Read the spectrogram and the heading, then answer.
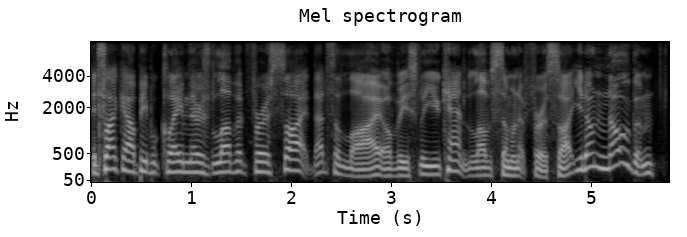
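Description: A man's voice: a little high, very animated, fairly quick, no echo. Guy playing a dour morbid thinker type for an audio comedy, dry sound, voice goes up and down a lot. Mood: morbid, musing. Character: gloomy philosophical man, morbid and bluntly tactless, called DM. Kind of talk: scripted comedy audio drama.

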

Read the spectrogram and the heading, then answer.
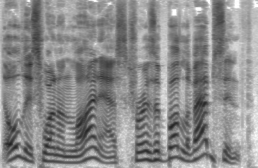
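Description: A man's voice: sits high, big pitch swings, brisk, no room sound, clean studio sound. A man playing an eager, casual sidekick in a comedy radio play, with a chatty manner. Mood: eager, flippant.

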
